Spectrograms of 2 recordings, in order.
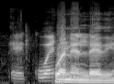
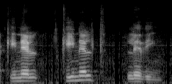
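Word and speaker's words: Kuehnelt-Leddihn: las ideas es Kinnel Ledin, que algunos lo pronuncian Quenel Ledin, Eric, sí. El Kinnel Ledin, que se pronuncia así. La pronunciación como más exacta sería Kinnelt Ledin.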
